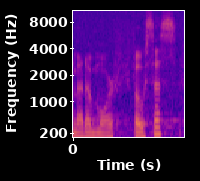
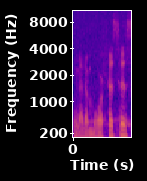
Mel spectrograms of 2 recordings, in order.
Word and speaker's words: metamorphosis: or metamorphosis metamorphosis sorry so in latin the the accent is on the o in metamorphosis but in english it's metamorphosis and my audiobook editor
